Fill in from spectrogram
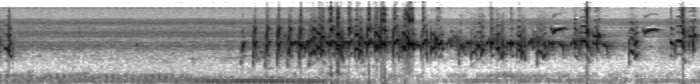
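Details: Sooty-headed bulbul calling rivals in the wild near a simple trap, with many birds gathering. A quiet start breaks at mid-clip into a dense, fast burst of sharp, high chirps, later thinning into scattered notes.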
